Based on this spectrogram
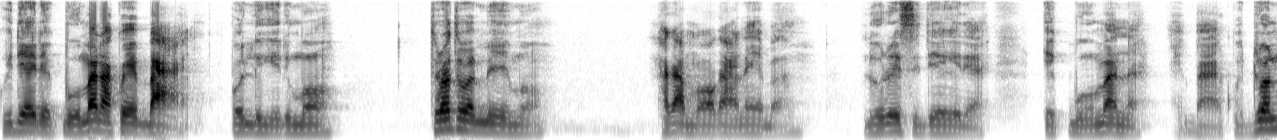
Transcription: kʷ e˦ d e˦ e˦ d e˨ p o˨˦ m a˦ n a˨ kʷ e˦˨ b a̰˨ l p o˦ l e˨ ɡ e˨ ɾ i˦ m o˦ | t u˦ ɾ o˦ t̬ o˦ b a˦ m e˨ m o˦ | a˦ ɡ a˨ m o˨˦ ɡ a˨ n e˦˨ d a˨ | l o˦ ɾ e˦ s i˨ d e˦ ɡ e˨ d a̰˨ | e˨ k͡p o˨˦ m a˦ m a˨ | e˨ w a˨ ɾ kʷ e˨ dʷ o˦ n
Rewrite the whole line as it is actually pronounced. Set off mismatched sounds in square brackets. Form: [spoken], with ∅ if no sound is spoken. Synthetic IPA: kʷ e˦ d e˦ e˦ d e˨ [k͡p] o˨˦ m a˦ n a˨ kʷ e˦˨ b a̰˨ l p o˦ l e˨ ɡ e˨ ɾ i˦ m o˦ | t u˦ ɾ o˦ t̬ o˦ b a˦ m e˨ m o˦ | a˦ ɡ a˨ m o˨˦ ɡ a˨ n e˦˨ [b] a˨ | l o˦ ɾ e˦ s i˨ d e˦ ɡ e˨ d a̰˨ | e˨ k͡p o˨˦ m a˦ [n] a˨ | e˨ [b] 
